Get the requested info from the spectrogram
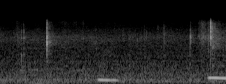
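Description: Small handling sounds of a tiny fabric bag, ruler and pencil over a paper sheet on a tabletop: one sharp click about half a second in, a few faint ticks, and a brief low hum about a second in.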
